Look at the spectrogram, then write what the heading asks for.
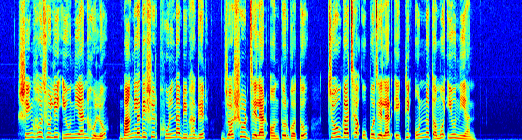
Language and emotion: Bengali, neutral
